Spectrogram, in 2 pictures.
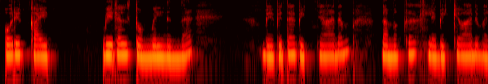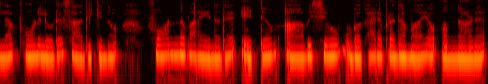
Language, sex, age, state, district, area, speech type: Malayalam, female, 18-30, Kerala, Wayanad, rural, spontaneous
